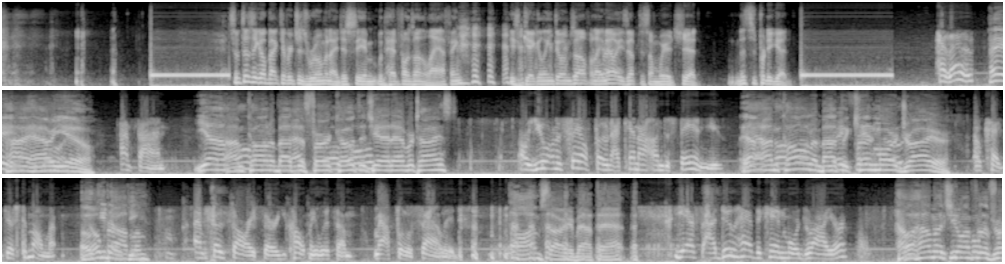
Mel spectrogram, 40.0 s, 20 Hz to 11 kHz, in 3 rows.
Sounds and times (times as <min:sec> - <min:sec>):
Speech: 0:03.1 - 0:10.6, 0:12.5 - 0:19.4, 0:20.2 - 0:38.0, 0:38.6 - 0:40.0.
